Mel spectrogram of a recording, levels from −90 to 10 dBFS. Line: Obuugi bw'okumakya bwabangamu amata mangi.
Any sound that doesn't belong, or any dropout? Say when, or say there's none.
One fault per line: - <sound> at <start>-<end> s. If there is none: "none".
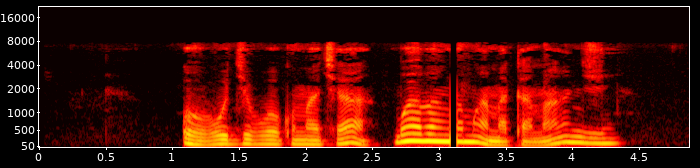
- dropout at 3.1-3.1 s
